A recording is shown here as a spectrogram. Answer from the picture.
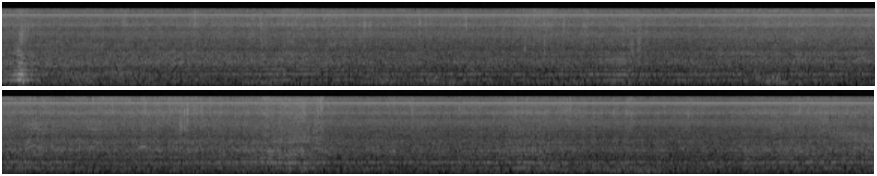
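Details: Large numbers of wild bees visiting a feeding site, third day of feeding. An even, droning swarm hum continues throughout, opening with a short louder buzz as a bee passes close, with small swells near six and ten seconds.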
